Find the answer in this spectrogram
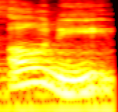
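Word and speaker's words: oni (עני): It's written lechem ani. We pronounce it as oni, but it's still spelled with an ayin, and therefore he doesn't darshan that it has to be able to be eaten in mourning.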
